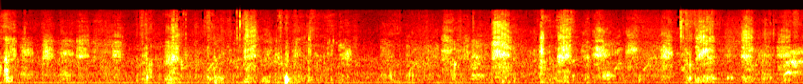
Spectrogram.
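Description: A German Shepherd and a Staffordshire Bull Terrier play-fighting in a sand pit: a dog panting, with paws scuffing and kicking through the sand in short, uneven scrapes.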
